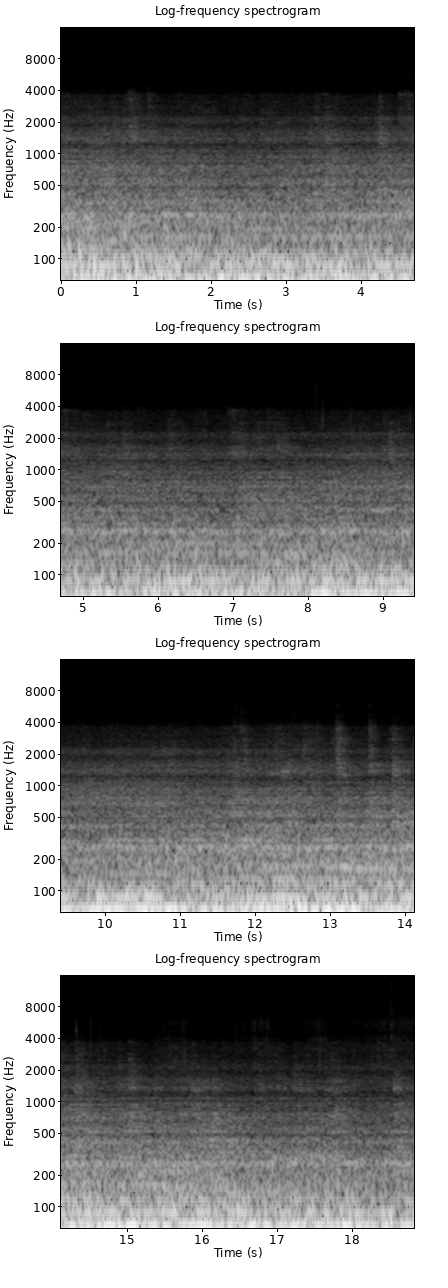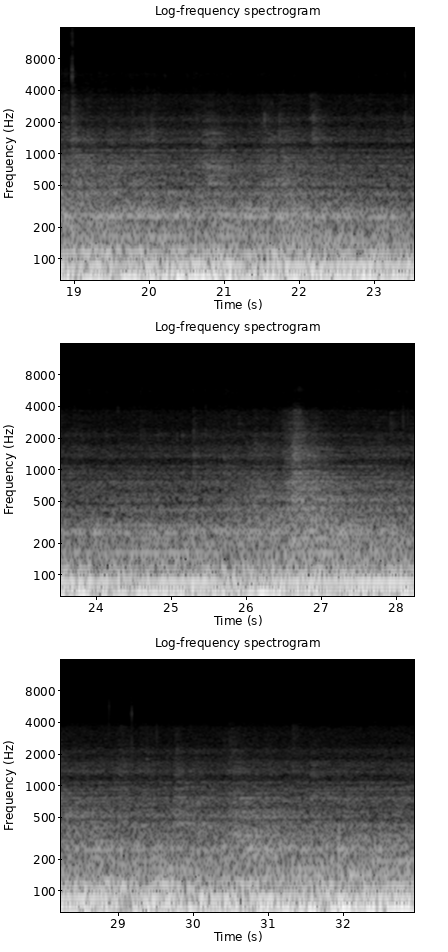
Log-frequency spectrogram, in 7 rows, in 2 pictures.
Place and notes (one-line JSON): {"title": "Utena, Lithuania, abandoned hangar", "date": "2019-07-30 15:50:00", "description": "amall local aeroport. abandoned hangar. contact microphones on the massive doors. low frequencies!", "latitude": "55.49", "longitude": "25.72", "altitude": "187", "timezone": "Europe/Vilnius"}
